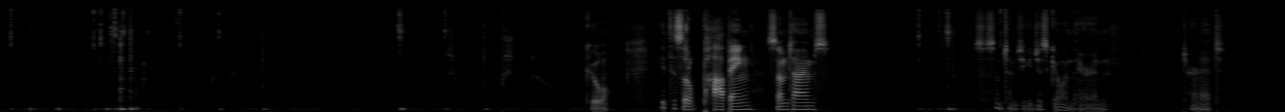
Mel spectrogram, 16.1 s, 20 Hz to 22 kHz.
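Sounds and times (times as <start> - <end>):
low steady hum: 0.0 - 16.0.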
